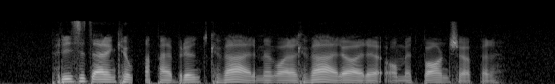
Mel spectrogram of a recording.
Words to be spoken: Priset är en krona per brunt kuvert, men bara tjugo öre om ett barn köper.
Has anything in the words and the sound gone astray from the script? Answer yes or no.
yes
